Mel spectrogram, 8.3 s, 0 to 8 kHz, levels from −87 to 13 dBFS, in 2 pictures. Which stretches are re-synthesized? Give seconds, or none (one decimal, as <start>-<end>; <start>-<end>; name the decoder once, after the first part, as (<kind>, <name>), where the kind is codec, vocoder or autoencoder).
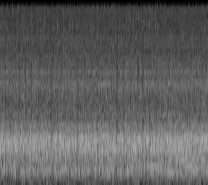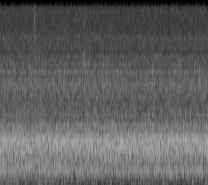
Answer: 1.8-6.2 (vocoder, BigVGAN v2); 7.3-8.3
